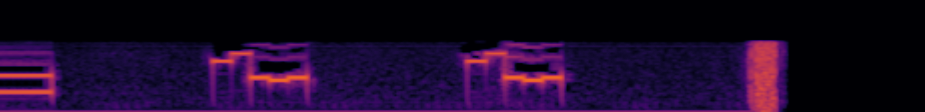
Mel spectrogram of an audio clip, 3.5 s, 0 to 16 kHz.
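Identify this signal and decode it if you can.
Five-tone selective call (ZVEI), heard as quick runs of five tones, tones of about 70 ms. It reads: 88212 88212
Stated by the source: ZVEI five-tone selective call received via SDR.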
